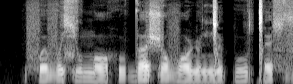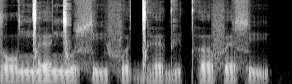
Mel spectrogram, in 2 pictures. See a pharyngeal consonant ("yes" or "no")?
no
